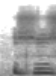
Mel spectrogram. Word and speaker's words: jujube: Jujube. Wait, I have a pig. Yeah. Jujube. I don't know how you would say it in English. Like, I don't know, but in French it's jujube.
